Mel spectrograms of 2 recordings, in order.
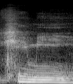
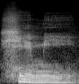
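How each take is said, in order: First: The word starts with a breathy H-like sound. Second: The word starts with a breathy H-like sound.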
